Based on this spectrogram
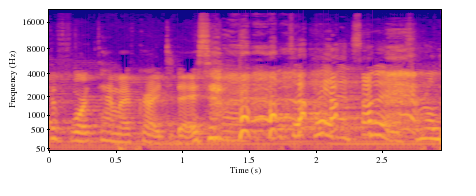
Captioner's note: laughing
